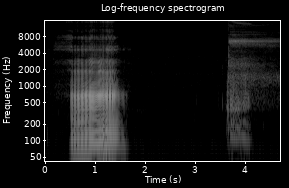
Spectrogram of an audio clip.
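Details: Puppy, very tired after a rough day of playing, asleep: one loud, rattling snore on the in-breath, a quiet pause, then the start of a softer second snore; snoring.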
